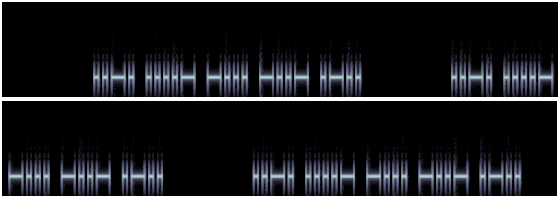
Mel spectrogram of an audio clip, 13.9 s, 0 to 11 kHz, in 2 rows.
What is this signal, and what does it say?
Morse code, heard as a keyed tone, about 22 wpm, 700 Hz. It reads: F4BXL F4BXL F4BXL
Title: DXCC-100 Call Signs - 5 Characters - Repeated 3x - 22wpm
